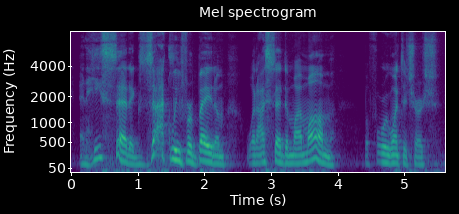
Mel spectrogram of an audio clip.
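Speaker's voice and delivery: ordinary delivery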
